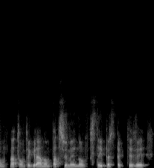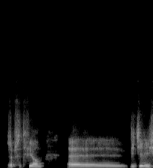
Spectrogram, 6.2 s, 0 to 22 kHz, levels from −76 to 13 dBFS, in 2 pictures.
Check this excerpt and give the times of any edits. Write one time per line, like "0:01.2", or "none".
none

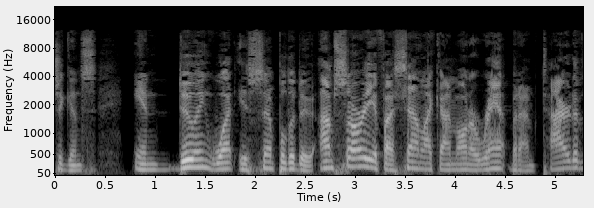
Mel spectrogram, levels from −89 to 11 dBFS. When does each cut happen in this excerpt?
0:01.9

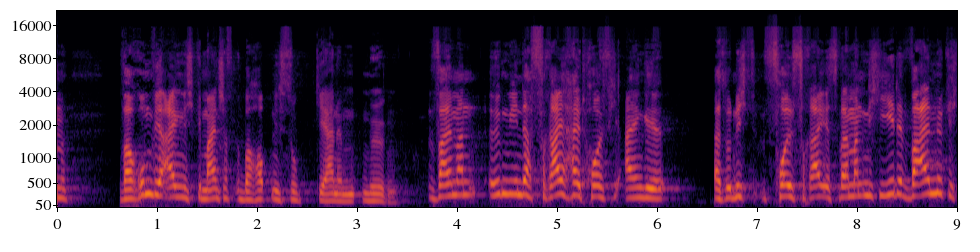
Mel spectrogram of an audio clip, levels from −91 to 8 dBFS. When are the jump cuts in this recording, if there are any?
0:03.6

